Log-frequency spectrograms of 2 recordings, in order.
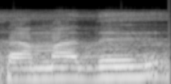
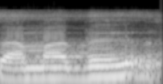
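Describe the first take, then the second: The two takes are said the same way.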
